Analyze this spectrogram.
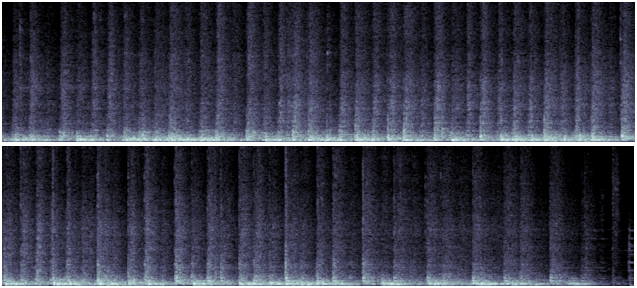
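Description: Ensemble of drums playing a fast, dense samba rhythm, fading out near the end.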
